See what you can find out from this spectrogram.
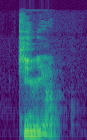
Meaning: heel (of bread)
- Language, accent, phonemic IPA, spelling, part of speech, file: French, France, /ki.ɲɔ̃/, quignon, noun, LL-Q150 (fra)-quignon.wav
